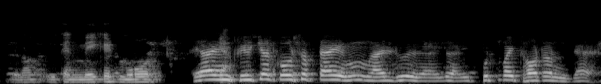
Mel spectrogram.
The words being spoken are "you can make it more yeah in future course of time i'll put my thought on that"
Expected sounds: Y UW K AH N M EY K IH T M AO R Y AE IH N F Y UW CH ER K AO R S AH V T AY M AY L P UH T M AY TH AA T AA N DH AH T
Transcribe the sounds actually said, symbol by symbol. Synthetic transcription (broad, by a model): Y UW K AH N M EY K IH T M AO R Y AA IH N F Y UW CH ER K AO R S AH V T AY M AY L P UH T M AY T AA T AA N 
